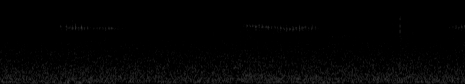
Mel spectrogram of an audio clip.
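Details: Young cat Seol purring at night before sleep, settling its breath after kneading; a soft, steady low rumble under hiss, with faint breathy high bands drifting in roughly every two seconds.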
